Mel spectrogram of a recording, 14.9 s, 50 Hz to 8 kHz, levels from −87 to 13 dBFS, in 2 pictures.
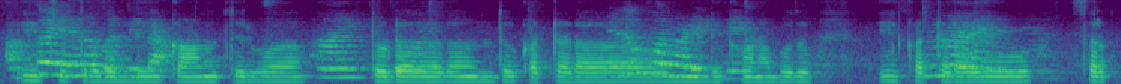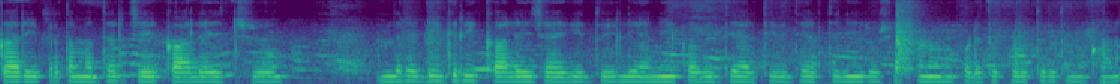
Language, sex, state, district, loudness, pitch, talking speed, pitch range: Kannada, female, Karnataka, Mysore, -18 LUFS, 170 Hz, 105 wpm, 165-175 Hz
